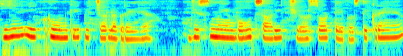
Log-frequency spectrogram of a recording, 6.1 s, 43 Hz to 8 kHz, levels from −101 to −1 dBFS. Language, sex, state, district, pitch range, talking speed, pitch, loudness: Hindi, female, Punjab, Pathankot, 230-255 Hz, 170 wpm, 240 Hz, -20 LUFS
